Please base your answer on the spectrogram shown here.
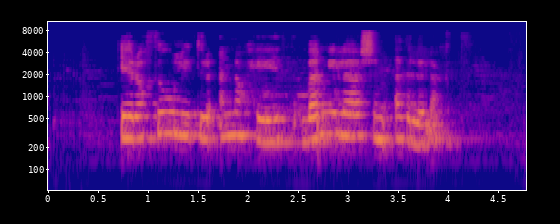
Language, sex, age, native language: Icelandic, female, 12, Icelandic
